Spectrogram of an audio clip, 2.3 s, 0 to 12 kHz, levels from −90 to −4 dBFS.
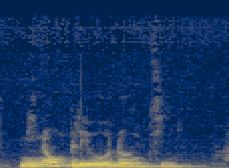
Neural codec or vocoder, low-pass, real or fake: none; 10.8 kHz; real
